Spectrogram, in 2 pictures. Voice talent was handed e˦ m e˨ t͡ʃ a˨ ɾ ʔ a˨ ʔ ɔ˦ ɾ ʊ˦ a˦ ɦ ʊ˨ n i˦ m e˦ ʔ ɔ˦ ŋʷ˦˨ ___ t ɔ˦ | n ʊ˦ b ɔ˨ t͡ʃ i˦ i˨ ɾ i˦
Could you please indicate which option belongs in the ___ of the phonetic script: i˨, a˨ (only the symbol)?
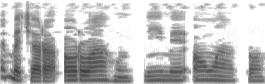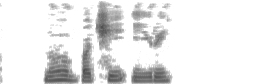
a˨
